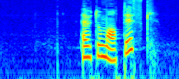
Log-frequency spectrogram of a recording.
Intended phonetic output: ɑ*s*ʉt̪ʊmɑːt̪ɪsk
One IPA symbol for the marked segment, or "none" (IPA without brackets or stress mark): none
